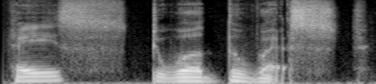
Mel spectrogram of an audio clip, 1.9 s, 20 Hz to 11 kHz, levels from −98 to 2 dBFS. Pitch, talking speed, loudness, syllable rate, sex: 105 Hz, 130 wpm, -18 LUFS, 2.9 syllables/s, male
